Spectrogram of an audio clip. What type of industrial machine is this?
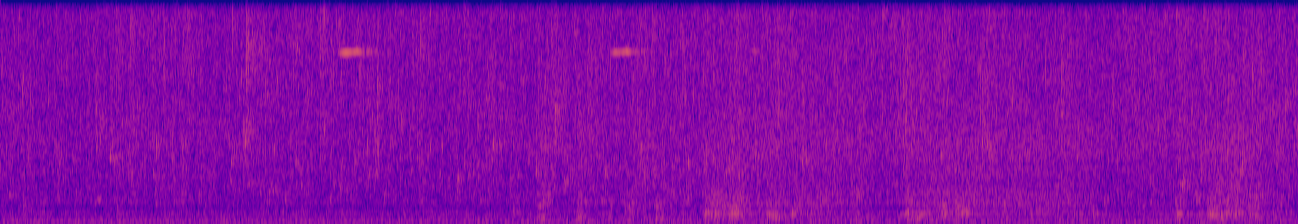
pump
